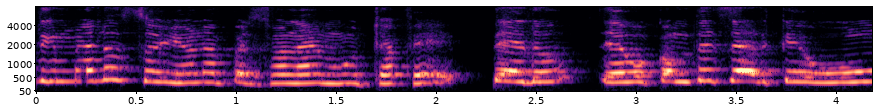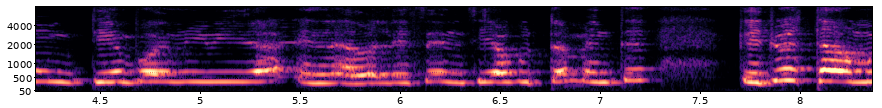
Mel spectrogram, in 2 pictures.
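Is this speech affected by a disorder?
Yes: cerebral palsy; from birth; affects speech.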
